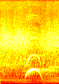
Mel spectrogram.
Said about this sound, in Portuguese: Alguém pode aplaudir o Senhor por causa disso?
